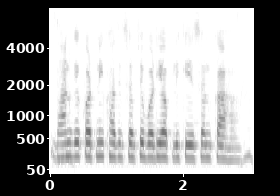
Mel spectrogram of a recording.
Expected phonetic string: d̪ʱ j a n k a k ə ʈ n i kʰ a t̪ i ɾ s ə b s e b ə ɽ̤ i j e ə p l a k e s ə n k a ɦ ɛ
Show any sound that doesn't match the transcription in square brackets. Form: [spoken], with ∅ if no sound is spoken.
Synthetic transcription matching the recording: d̪ʱ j a n k [e] k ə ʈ n i kʰ a t̪ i ɾ s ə b s e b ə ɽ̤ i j [a] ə p l [i] k e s ə n k a ɦ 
